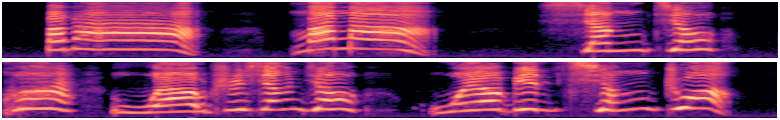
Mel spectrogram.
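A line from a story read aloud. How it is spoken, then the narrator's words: Shouting while running. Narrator (Chinese): 他一边往回跑，一边喊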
